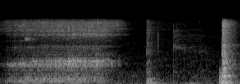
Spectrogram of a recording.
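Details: Adult man asleep after a night out, who says he doesn't snore: long, harsh, rattling snore on the in-breath followed by short breathy noises.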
